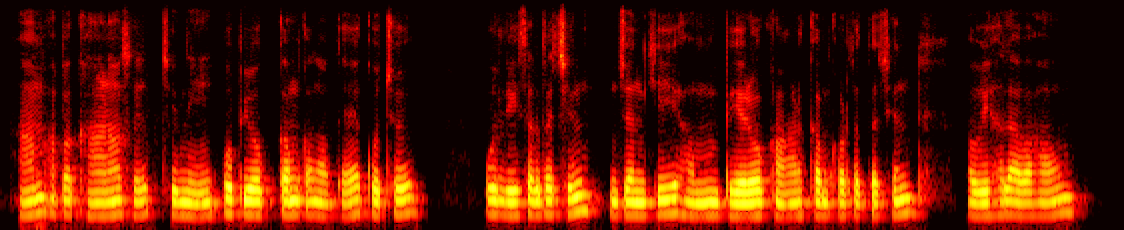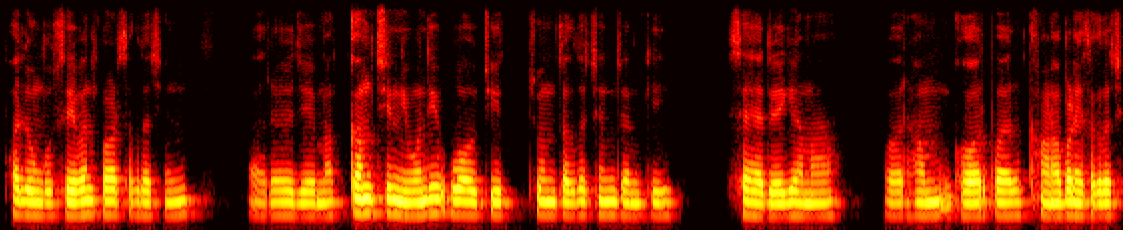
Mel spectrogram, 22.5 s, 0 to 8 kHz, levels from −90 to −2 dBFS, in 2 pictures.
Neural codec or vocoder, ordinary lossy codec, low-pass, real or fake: none; Opus, 32 kbps; 7.2 kHz; real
